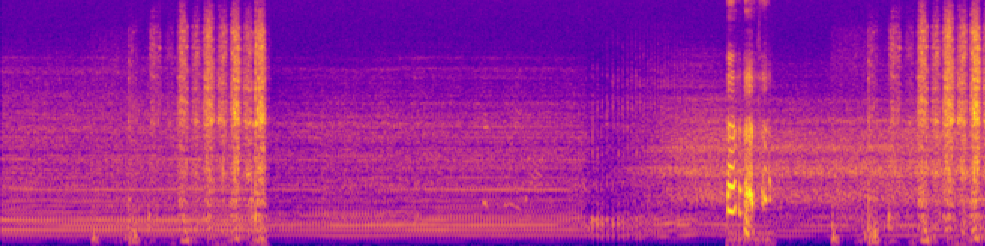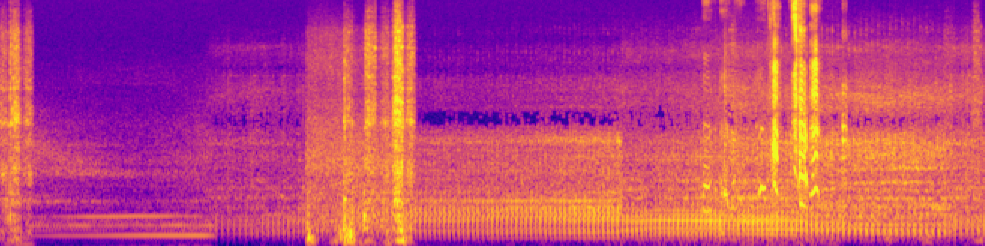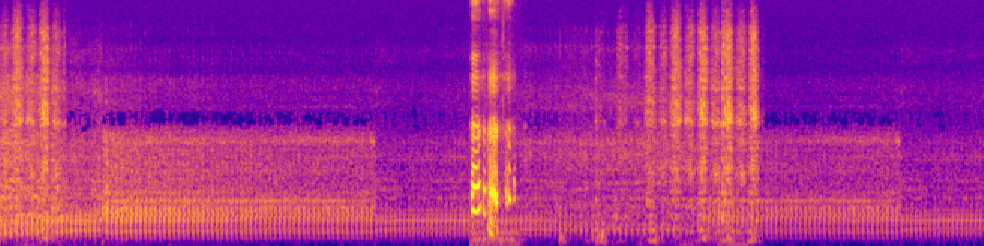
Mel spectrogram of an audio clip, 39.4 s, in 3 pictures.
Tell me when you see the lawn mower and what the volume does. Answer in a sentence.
The lawn mower can be heard from 0.0 to 39.3 s, getting louder then quieter.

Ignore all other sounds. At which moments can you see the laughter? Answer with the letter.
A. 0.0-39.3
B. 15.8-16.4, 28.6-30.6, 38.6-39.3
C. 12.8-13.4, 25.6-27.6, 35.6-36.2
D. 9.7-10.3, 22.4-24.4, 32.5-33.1
D.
